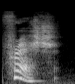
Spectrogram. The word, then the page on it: fresh: British English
